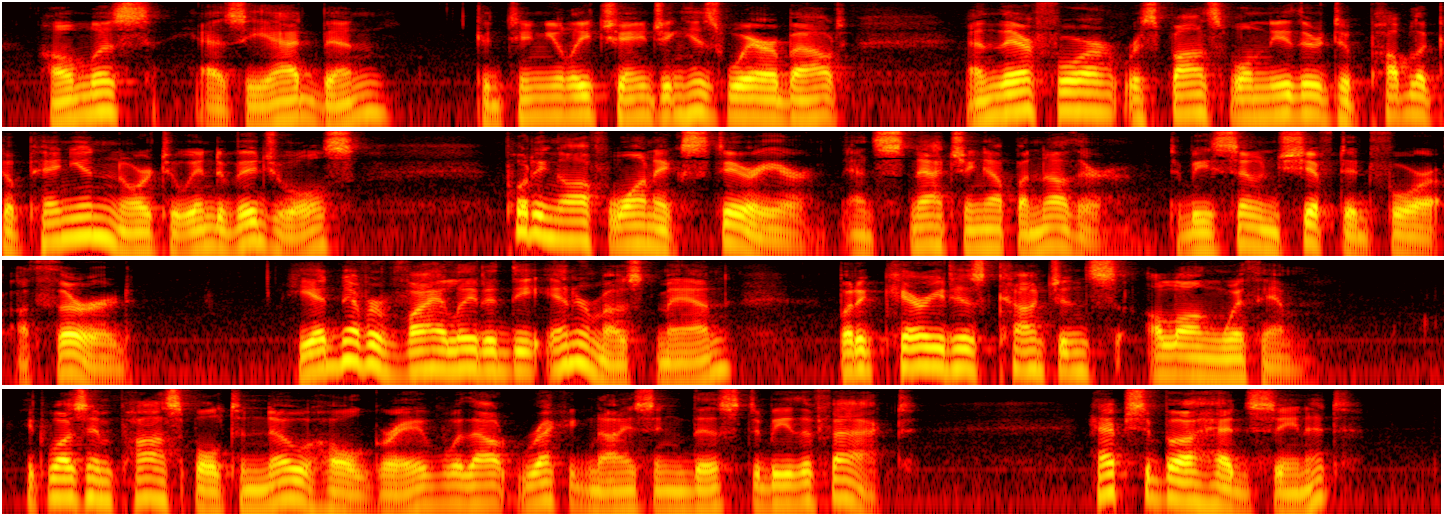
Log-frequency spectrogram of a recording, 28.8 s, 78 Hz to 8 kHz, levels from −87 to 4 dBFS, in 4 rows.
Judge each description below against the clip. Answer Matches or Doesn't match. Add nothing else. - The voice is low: Matches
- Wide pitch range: Matches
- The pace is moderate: Doesn't match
